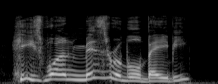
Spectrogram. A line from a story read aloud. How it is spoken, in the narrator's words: Sabrina said, laughing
